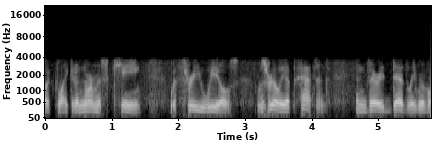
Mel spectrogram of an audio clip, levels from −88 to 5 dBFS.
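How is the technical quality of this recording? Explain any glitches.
Quality is compromised by three things you can hear: gain pumping, plainly audible G.729 coding, and one short dropout from packet loss.

Gain pumping runs through the whole clip. The gain ducks by something like 15 dB when the talker comes back in. That's likely input gain set far too high with a fast limiter clamping down, which squashes loud and soft parts together. The room noise sits about 42 dB below the speech.

The G.729 codec is also audible throughout. The speech is boxed into roughly 300 Hz to 3.5 kHz and has that rough, slightly synthetic texture, which fits 8 kbit/s G.729A. The coder rebuilds speech from a vocal tract filter and pitch predictor plus a few pulses per frame rather than sending the waveform.

VoIP packet loss concealed by the speech codec shows up from 3.98 to 4.02 s. It sounds like a single lost 20 ms packet. 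The decoder stretches the last pitch and filter into a brief sound that fades, and the voice stays weak as it recovers.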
